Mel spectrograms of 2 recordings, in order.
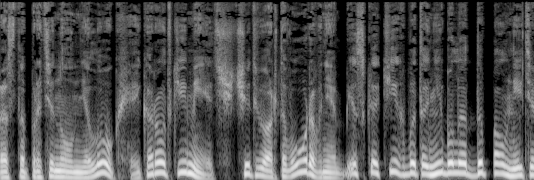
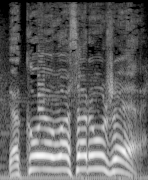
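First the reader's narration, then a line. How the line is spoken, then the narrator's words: Shouted. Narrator (Russian): крикнул я Винви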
